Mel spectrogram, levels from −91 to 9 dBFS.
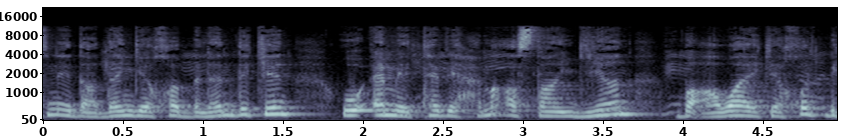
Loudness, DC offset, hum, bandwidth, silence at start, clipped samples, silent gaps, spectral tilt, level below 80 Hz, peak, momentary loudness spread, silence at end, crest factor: -22 LUFS; under 0.1%; none; 11.5 kHz; 0 s; under 0.1%; none; -6 dB/octave; -68 dBFS; -6 dBFS; 7 LU; 0 s; 16 dB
